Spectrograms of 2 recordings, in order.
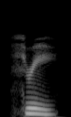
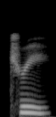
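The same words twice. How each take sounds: First: "Three" said with a clear th sound; corrected three. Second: "Tree" said with a plain t, no th sound; French-accented tree. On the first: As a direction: correct him firmly: "Three". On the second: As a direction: Rocco drops the th: "Tree". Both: Acted.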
